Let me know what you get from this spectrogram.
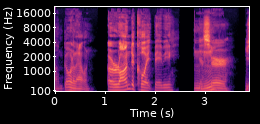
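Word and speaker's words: Irondequoit: Well, I just know when Frankie comes on, he always says it wrong. He's like, I feel like you were just saying it wrong. I'm like, no, I've just lived there my whole life. That's great. That's great. What does he say? He says, Irandiquois, I think. And I'm like, Irandiquois.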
